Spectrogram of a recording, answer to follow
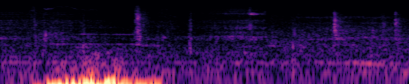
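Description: Wind buffeting the camera microphone: a loud, low rumbling gust for under a second at the start, then a quieter outdoor background.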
